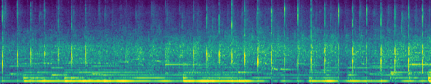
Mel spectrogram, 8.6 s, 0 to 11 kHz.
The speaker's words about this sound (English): Why don't you just add a little shout of triumph for just a moment? Come on, I want us to do that for the next 20 seconds right now. All across this house, I want you to clap your hands and I want you to lift up your voice.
